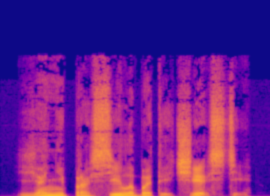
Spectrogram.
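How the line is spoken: Slow, emphatic, through teeth. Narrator (Russian): процедил он медленно, акцентируя каждое слово

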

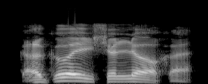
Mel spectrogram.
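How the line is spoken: Growled. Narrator (Russian): рыкнул Греф

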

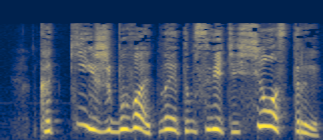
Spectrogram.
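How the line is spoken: Exclaimed. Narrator (Russian): воскликнула Юлька

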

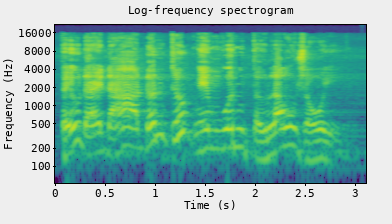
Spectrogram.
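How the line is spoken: Loud laughing reply. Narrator (Vietnamese): một giọng cười to đáp rằng

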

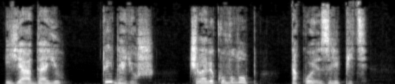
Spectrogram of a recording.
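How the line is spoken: Loud whisper. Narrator (Russian): громко шептал Монахов

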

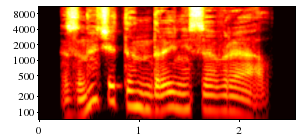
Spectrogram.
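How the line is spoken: Heavy sigh. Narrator (Russian): тяжело вздохнув, ответил переговорщик

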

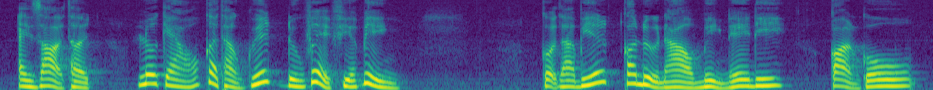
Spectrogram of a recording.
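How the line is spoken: Bitter smile. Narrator (Vietnamese): Chu Linh mỉm cười chua chát

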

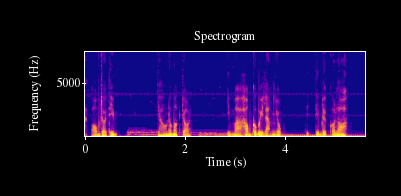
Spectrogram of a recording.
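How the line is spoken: Woman muttering. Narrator (Vietnamese): Một người đàn bà miệng lẩm bẩm nói

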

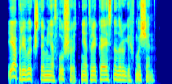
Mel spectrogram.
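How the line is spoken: Completely calm. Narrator (Russian): отозвался Айдер совершенно спокойно

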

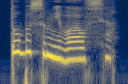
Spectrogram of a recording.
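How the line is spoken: Mutter. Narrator (Russian): пробормотала я

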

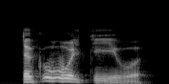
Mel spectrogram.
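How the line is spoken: Laughing. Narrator (Russian): засмеялся Илья

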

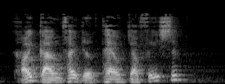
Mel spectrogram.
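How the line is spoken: Young man cold reply. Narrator (Vietnamese): Chàng cũng lạnh lùng trả lời

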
